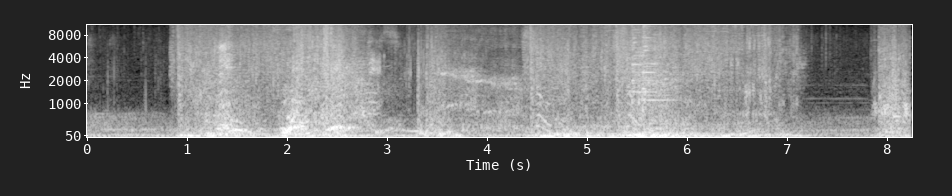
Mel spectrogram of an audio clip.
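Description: A magic spell bursts with a loud whoosh during a fight.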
